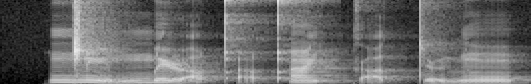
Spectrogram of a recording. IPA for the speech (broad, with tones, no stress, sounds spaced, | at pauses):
ŋ͡ǁ ĩ˥˩ mː i˥ ɭ a̰˩˥ qʼ ḛ˩ qʼ ẽ˥ kː a̰˩˥ tː ø˩ ʎ ũ˥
